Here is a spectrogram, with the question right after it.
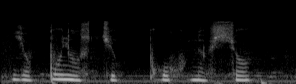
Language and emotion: Russian, angry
